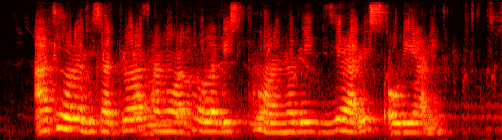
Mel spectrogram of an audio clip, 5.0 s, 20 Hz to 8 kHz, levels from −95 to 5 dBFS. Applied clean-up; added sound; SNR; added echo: neural separator model SepFormer DNS4.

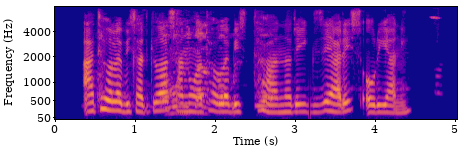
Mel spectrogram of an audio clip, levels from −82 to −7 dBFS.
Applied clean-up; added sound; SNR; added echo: none; none; none; none.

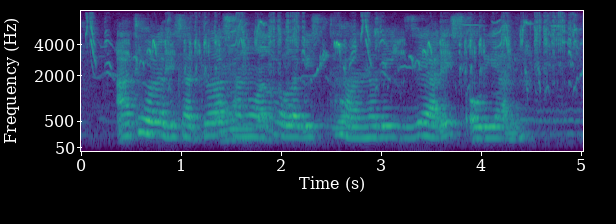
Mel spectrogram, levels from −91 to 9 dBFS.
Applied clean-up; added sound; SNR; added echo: none; Bird vocalization, bird call, bird song; 4 dB; reverberation time 0.4 s.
